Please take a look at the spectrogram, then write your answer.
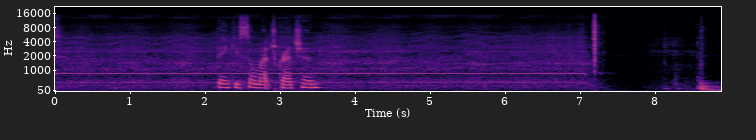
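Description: Hair dryer drying a watercolor painting of eggs, a steady whining blower hum running for seven seconds beneath a brief spoken line, then switching off abruptly, leaving near silence.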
